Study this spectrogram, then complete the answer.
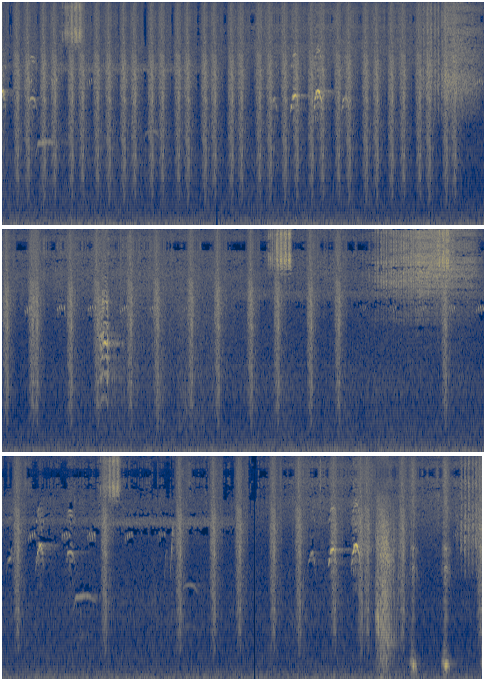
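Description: Paws patter quickly and steadily on the ground.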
